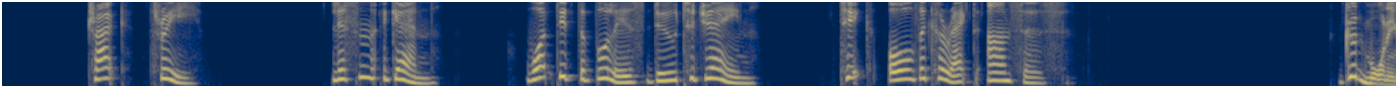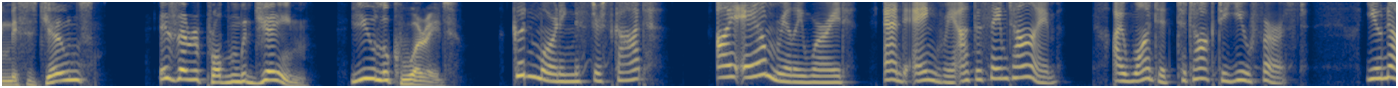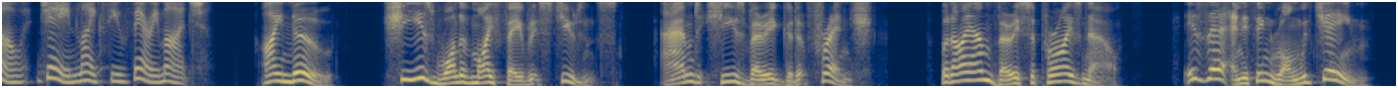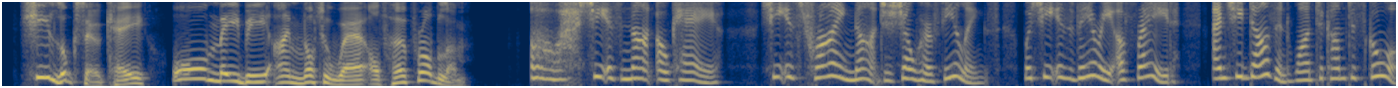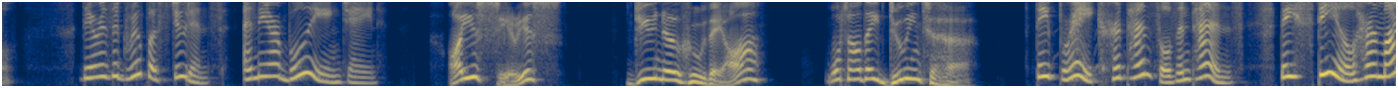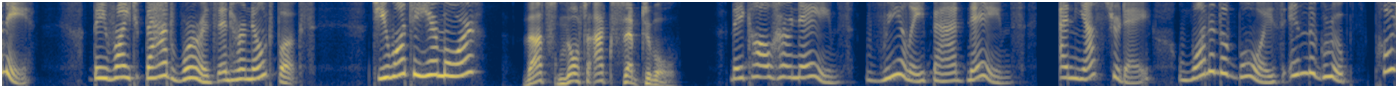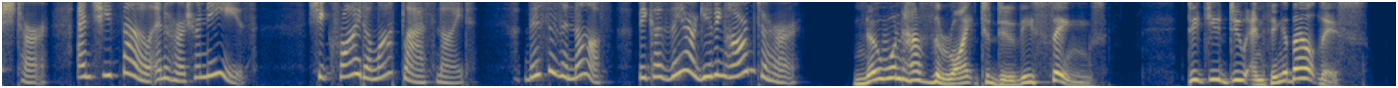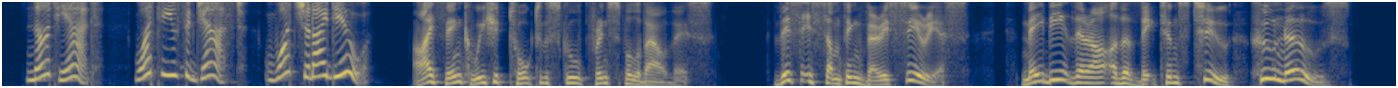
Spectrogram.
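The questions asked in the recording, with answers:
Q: What did the bullies do to Jane?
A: They broke her pencils and pens, stole her money, wrote bad words in her notebooks, called her names and pushed her so she hurt her knees.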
